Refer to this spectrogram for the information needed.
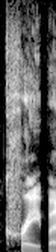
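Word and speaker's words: crêpe: In French, we would say crepe. – Crepe. – The S at the end in French is silent, but in English or American, it'd be fine to say crepes. Crepes.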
